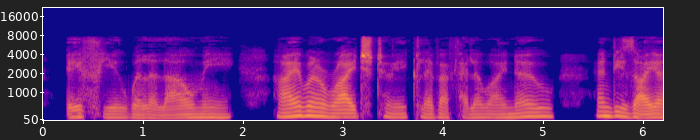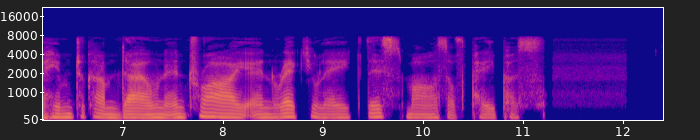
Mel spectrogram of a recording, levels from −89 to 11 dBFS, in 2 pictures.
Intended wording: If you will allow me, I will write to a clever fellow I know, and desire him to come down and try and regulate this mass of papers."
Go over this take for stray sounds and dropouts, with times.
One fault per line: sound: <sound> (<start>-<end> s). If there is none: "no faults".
no faults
